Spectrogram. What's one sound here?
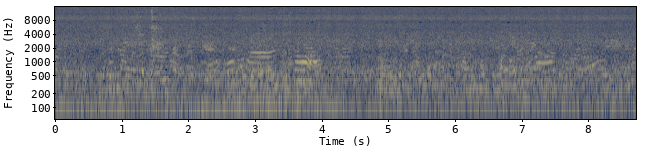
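A crowd of young women chatter close by.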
